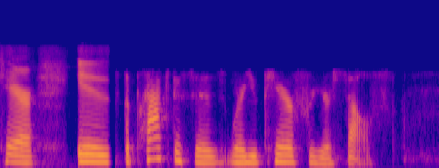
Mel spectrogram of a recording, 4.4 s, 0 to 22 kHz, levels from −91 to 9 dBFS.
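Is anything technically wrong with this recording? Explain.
Yes, there are two faults in this speech.

Handover gap, 1.07 to 1.15 s: during a network switch no speech frames arrived, so the sound cuts out for 80 ms and that stretch is lost.

Fallback to narrowband, from 1.15 s to the end: the call dropped from clear HD Voice to a narrowband codec, likely AMR-NB at 7.4 kbit/s. Nothing above 4 kHz remains, so speech sounds duller and rougher.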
